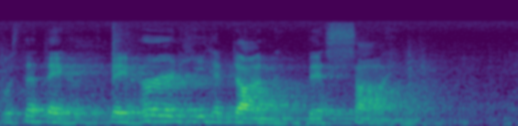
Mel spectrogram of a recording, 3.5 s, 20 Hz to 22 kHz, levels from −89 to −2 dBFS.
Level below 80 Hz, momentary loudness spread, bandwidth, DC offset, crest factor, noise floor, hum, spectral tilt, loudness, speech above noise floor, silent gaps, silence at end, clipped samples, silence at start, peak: -74 dBFS; 12 LU; 11.5 kHz; under 0.1%; 22 dB; -56 dBFS; none; -5.5 dB/octave; -32 LUFS; 24 dB; none; 0.05 s; under 0.1%; 0 s; -12 dBFS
